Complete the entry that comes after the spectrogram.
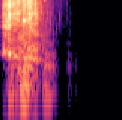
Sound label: strider eat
